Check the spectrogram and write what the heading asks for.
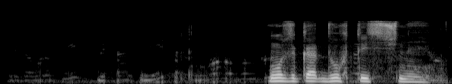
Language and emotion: Russian, neutral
